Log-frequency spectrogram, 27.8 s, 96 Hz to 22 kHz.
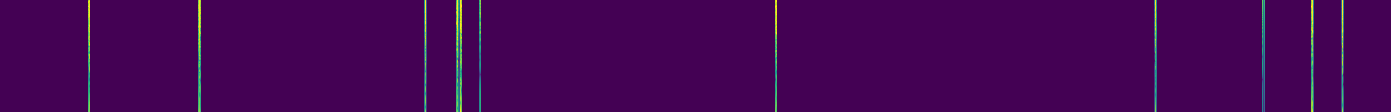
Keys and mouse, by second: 0.1 ctrl+z, 0.6 middle click, 1.5 shift+middle click, 1.9 middle click, 2.7 ctrl+r, 3.7 ctrl+r, 4.3 middle click, 5.0 ctrl+middle click, 5.4 shift+middle click, 5.8 middle click, 6.5 middle click, 8.0 ctrl+r, 15.6 middle click, 16.1 middle click, 16.9 middle click, 18.5 ctrl+Tab, 19.3 ctrl+Tab, 21.6 Tab, 22.8 1, 23.7 middle click, 26.4 ctrl+KP_Add.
